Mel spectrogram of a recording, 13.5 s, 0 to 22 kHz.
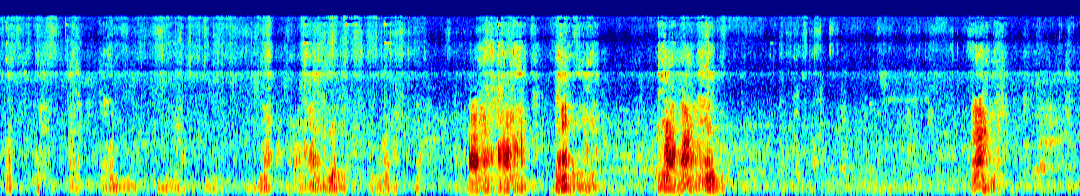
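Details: Old female mastiff and a 6-month-old give a busy string of rough growls and grumbles, some loud sharp bursts near the middle, a whimpering edge, and brief human voice mixed in.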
